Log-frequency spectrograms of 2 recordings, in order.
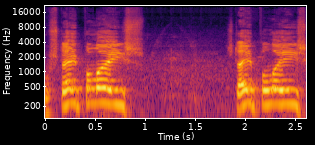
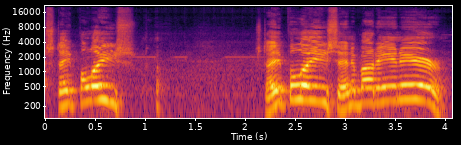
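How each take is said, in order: First: Announcing call. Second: Loud, high announcing shout; real loud. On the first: Retold or imitated. Trooper climbing stairs, calling out state police. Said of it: "we keep announcing". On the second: Shown as a demonstration. Trooper entering a house, shouting to announce himself. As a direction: call it out loud so anyone home hears. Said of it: "real loud".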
